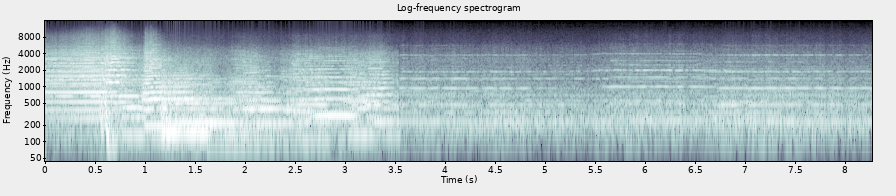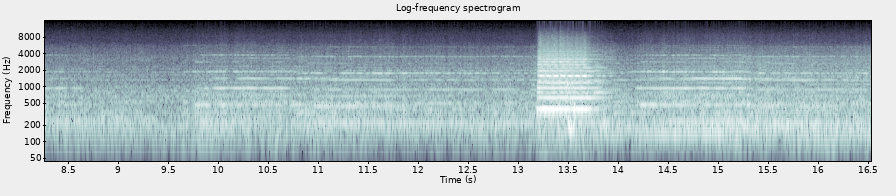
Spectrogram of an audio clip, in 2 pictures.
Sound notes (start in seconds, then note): 0.6 suspenseful orchestral music; 13.1 horn blowing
